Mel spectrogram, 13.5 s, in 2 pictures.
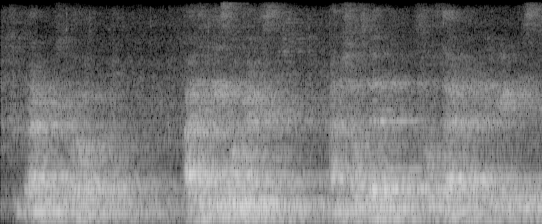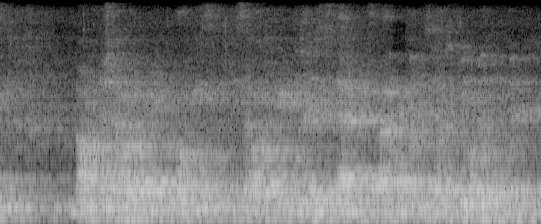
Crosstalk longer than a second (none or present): present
